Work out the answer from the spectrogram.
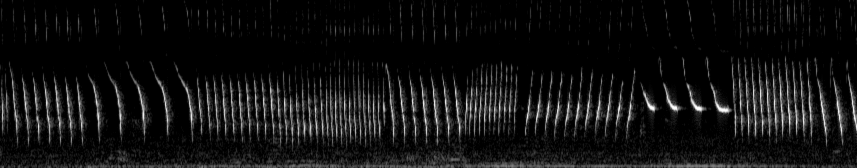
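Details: Canary lure song to make other canaries sing: long strings of sharp downslurred whistles alternating with fast rolling trills and a few liquid upswept notes, varied and continuous throughout.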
